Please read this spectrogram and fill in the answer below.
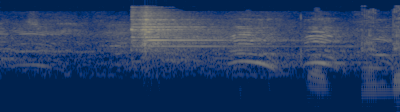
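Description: Boxing ring bell struck to end the round, ringing briefly with a few clear tones about two-thirds of a second in, over a murmuring arena crowd.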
